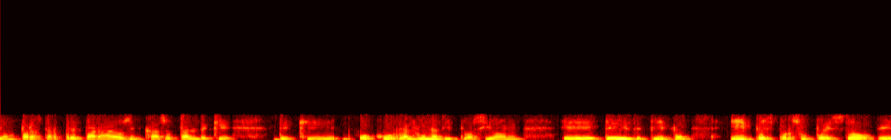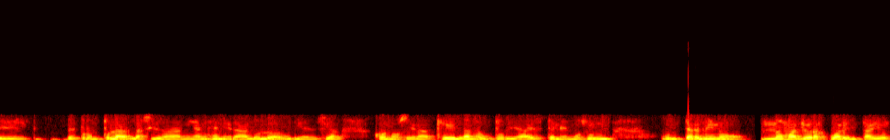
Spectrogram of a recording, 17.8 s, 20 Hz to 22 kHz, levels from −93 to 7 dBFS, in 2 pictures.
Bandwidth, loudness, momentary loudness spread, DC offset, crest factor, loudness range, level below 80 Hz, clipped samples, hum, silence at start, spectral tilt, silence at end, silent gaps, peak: 4.1 kHz; -22 LUFS; 12 LU; under 0.1%; 20 dB; 4 LU; -64 dBFS; under 0.1%; none; 0 s; -7 dB/octave; 0 s; 16.46-16.51 s; 0 dBFS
